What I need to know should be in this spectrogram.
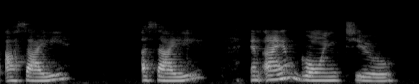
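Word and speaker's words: açaí: learned how to pronounce this this is actually pronounced acai and I am going to see what it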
